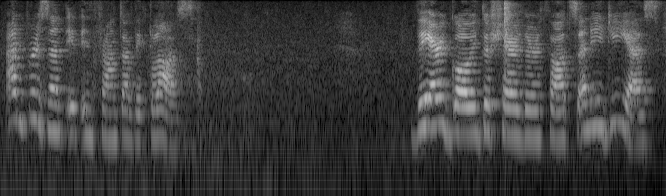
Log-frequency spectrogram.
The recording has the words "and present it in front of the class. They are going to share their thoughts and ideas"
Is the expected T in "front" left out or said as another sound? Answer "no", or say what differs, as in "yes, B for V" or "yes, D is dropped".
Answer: no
